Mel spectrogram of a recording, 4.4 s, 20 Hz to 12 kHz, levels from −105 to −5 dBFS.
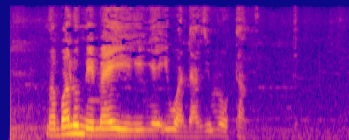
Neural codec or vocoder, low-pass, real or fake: none; 9.9 kHz; real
